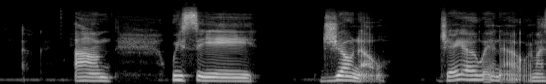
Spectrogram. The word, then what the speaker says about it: Jono: um we see jono j o n o am I saying it correctly it's jono jono it's short for something um he's oh it's like short for Jonah or something he's from Antiga he's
